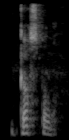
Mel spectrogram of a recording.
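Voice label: "gospel", British English; pronunciations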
